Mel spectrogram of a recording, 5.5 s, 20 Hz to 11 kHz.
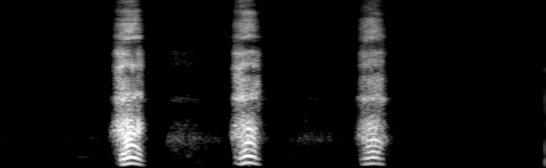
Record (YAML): exhalation_length: 5.5 s
exhalation_amplitude: 26022
exhalation_signal_mean_std_ratio: 0.26
survey_phase: beta (2021-08-13 to 2022-03-07)
age: 45-64
gender: Female
wearing_mask: 'No'
symptom_cough_any: true
symptom_runny_or_blocked_nose: true
symptom_shortness_of_breath: true
symptom_sore_throat: true
symptom_abdominal_pain: true
symptom_fatigue: true
symptom_fever_high_temperature: true
symptom_headache: true
symptom_change_to_sense_of_smell_or_taste: true
symptom_onset: 3 days
smoker_status: Never smoked
respiratory_condition_asthma: false
respiratory_condition_other: false
recruitment_source: Test and Trace
submission_delay: 2 days
covid_test_result: Positive
covid_test_method: RT-qPCR
covid_ct_value: 14.7
covid_ct_gene: ORF1ab gene
covid_ct_mean: 15.0
covid_viral_load: 12000000 copies/ml
covid_viral_load_category: High viral load (>1M copies/ml)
